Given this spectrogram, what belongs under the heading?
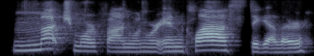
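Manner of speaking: ordinary talk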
